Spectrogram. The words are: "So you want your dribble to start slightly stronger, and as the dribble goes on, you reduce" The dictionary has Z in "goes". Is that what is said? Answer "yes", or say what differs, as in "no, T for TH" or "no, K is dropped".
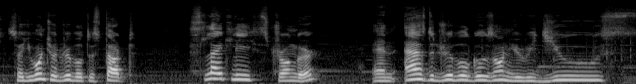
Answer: yes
